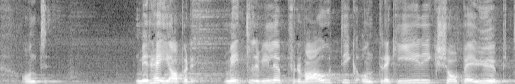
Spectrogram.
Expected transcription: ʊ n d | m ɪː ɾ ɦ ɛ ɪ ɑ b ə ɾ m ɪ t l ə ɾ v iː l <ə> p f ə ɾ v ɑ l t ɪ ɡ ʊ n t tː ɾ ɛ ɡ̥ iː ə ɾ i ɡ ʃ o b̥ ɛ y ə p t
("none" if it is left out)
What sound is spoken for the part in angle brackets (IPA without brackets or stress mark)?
ə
